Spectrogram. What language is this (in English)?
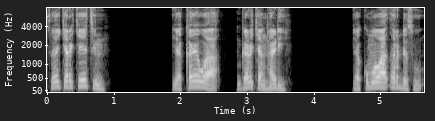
Hausa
